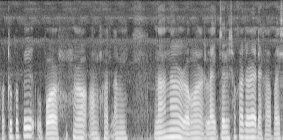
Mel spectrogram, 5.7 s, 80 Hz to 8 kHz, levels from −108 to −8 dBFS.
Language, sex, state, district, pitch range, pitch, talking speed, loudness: Assamese, male, Assam, Hailakandi, 115-140 Hz, 120 Hz, 135 wpm, -18 LUFS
